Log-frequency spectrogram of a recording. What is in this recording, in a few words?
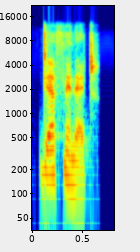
"definite", Indian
